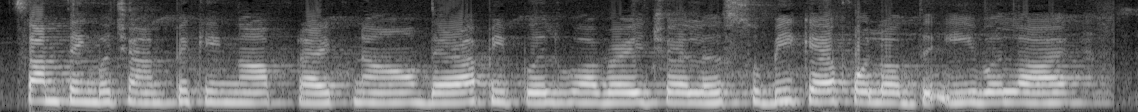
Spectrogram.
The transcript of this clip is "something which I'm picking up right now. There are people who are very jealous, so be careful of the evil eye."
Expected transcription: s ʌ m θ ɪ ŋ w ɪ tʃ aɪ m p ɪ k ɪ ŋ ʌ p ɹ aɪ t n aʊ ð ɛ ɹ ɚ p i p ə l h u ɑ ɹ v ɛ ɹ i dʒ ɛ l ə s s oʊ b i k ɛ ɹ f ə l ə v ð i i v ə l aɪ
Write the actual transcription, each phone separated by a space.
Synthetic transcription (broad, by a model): s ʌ m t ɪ ŋ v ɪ tʃ aɪ m p ɪ k ɪ ŋ ʌ p ɹ aɪ t n aʊ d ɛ ɹ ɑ p i p ə l h u ɑ ɹ v ɛ ɹ i dʒ ɛ l ə s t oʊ b i k ɛ ɹ f ə l ə v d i i v ə l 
